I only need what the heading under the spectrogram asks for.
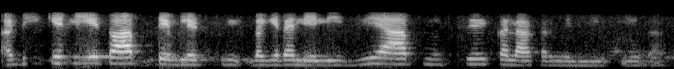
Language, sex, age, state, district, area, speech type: Hindi, female, 18-30, Madhya Pradesh, Harda, urban, conversation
